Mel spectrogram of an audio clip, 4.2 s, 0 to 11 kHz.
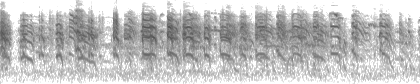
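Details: Common tern colony with young, Liepāja, Latvia, June 2024: rapid, repeated harsh squawking calls, roughly three per second, from many adults overlapping without pause.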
